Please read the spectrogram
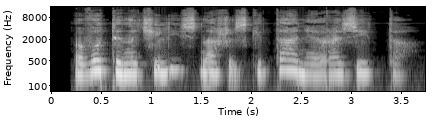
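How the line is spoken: Quiet. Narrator (Russian): тихо сказала она

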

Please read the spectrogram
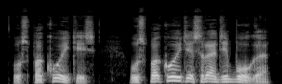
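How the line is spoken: Urgent, straining soothing exclamation. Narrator (Russian): воскликнул подбежавший к постели Дельмас, с трудом сдерживая его

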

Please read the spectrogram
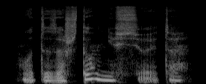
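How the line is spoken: Complaining, sensual husky voice. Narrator (Russian): посетовал он, и в голосе прорезалась чувственная хрипотца

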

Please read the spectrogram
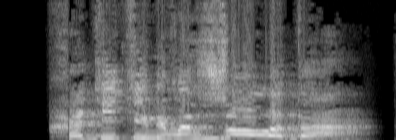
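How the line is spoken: Shout. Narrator (Russian): кричала Карелла

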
